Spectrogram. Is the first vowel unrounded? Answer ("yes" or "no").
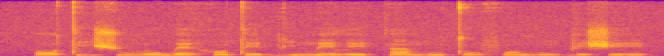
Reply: no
